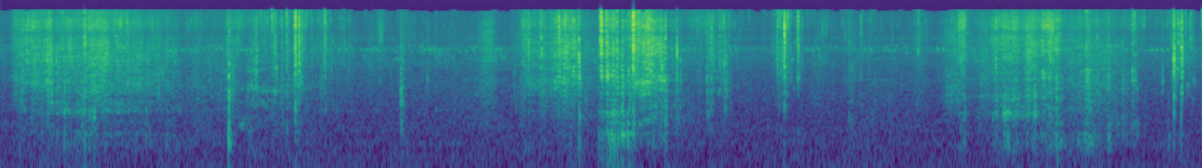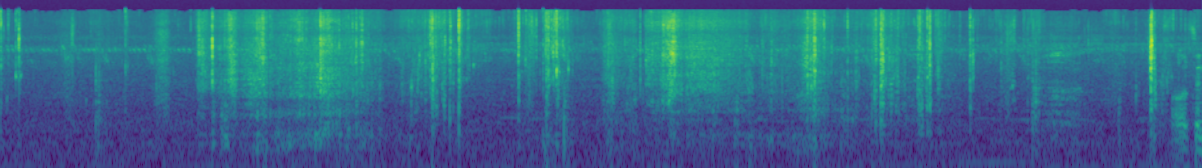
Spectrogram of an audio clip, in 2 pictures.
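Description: A shovel digging in waterlogged outhouse-pit muck: a wet scoop and scrape about every four seconds, with sharp clicks of the blade striking hard bits in the mud.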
